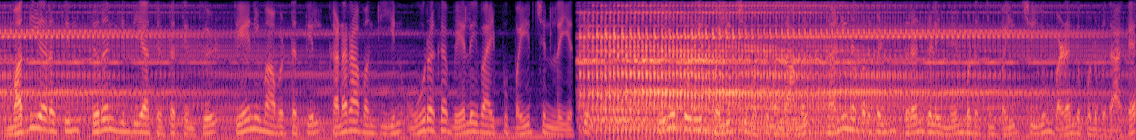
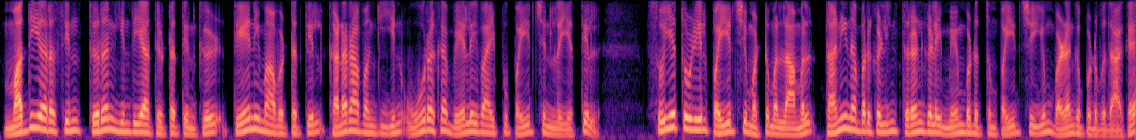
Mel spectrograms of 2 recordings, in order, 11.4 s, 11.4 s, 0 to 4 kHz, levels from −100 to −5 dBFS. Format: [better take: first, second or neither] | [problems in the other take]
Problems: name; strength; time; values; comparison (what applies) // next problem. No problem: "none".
second | background sound (Dishes, pots, and pans); 1 dB above the speech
